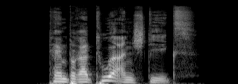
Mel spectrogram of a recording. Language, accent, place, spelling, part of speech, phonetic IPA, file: German, Germany, Berlin, Temperaturanstiegs, noun, [tɛmpəʁaˈtuːɐ̯ˌʔanʃtiːks], De-Temperaturanstiegs.ogg
- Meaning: genitive singular of Temperaturanstieg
